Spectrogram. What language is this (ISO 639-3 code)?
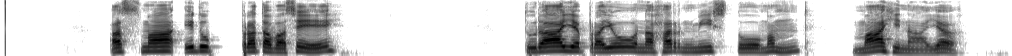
san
